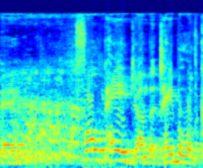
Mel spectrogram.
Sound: laughing

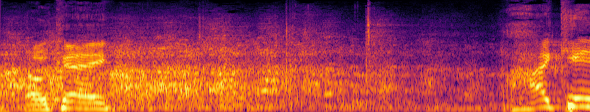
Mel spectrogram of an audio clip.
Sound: audience laughs

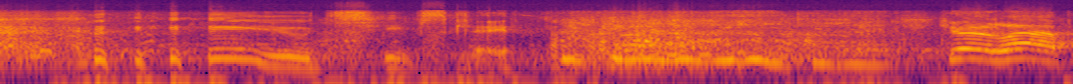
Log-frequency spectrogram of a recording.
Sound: chuckles

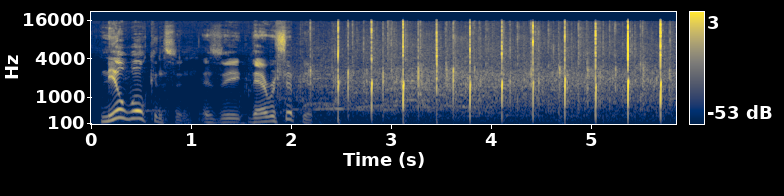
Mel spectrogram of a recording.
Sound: audience cheering

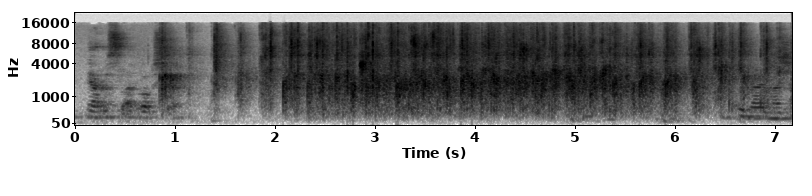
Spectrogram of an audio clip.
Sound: applause

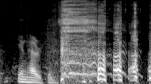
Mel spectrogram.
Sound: laughter

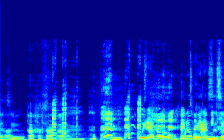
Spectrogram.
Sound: laughing

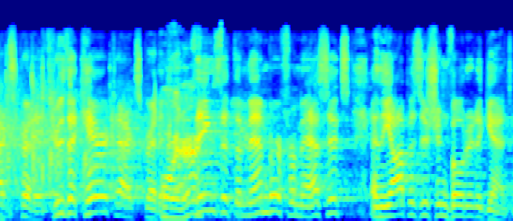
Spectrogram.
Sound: applause

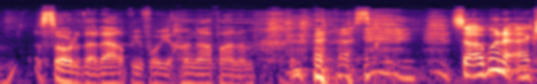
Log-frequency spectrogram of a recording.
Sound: laughter

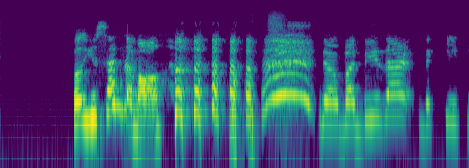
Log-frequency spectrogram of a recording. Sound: laughs

